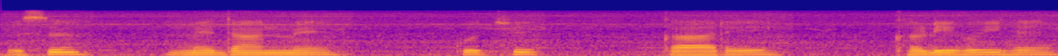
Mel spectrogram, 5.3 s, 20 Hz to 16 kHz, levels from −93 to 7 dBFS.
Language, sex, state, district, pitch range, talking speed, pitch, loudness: Hindi, male, Rajasthan, Jaipur, 120-135 Hz, 90 wpm, 125 Hz, -16 LUFS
